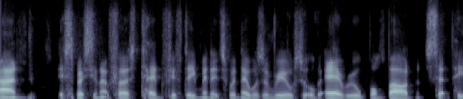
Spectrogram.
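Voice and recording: At a fast pace, a man speaks with a low, nasal pitch and a fairly bright tone in a dry, close sound with no echo.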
